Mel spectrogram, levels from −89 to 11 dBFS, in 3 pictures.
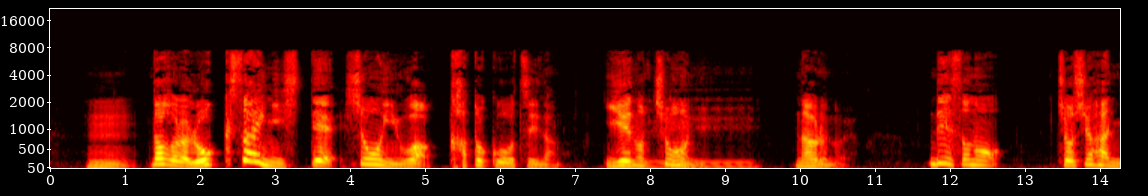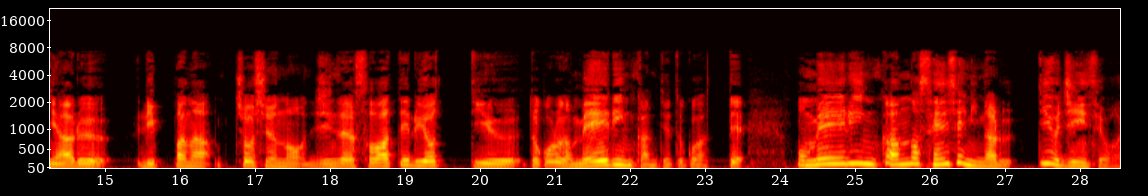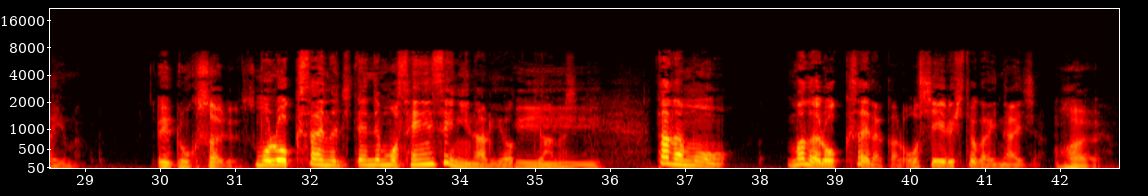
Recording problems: wrong speed and pitch; too slow and too low; 0.5 times normal speed

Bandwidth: 7.5 kHz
